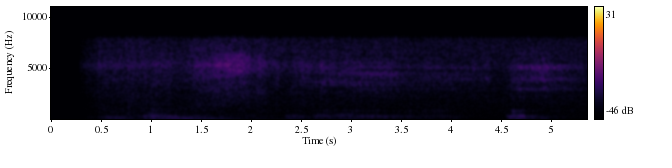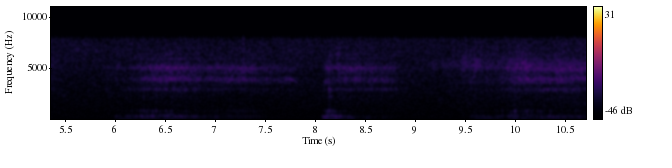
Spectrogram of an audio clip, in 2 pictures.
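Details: Snoring like a puppy: repeated rough, rattling snores with steady breathing rhythm, about 17 a minute, over hissy background; ongoing snoring.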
